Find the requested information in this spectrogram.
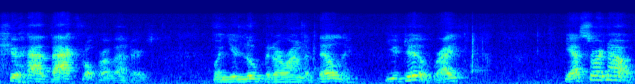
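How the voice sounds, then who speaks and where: With very wide pitch swings and long, frequent pauses, the American-accented speaker keeps a moderate pace amid noticeable background noise and audible room echo. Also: man, medium pitch for a man. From New York. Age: 70s. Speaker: board member and valve engineer. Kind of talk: heated debate. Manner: animated.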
